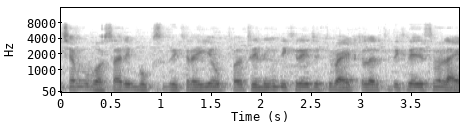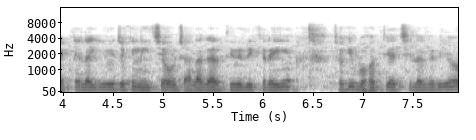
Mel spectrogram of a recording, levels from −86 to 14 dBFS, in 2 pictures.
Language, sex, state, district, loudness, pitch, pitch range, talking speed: Hindi, male, Uttar Pradesh, Ghazipur, -28 LUFS, 125 Hz, 120-125 Hz, 315 wpm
